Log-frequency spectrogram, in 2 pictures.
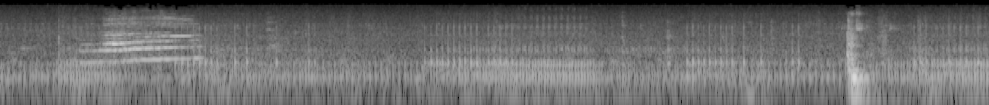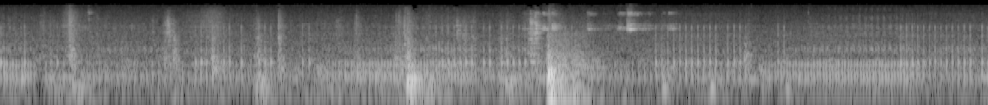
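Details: Orange tabby cat gives a short rising meow at the start, then soft low purring continues beneath a few sharp clicks and knocks.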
